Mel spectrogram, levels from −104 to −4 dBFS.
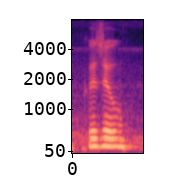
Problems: none marked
